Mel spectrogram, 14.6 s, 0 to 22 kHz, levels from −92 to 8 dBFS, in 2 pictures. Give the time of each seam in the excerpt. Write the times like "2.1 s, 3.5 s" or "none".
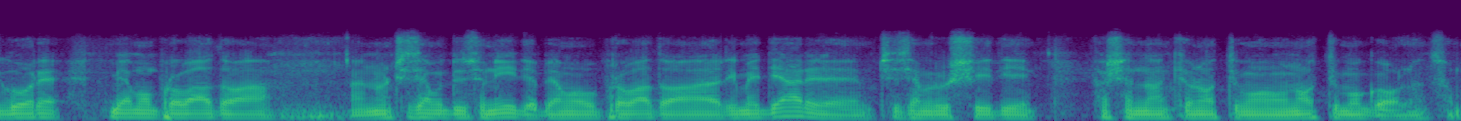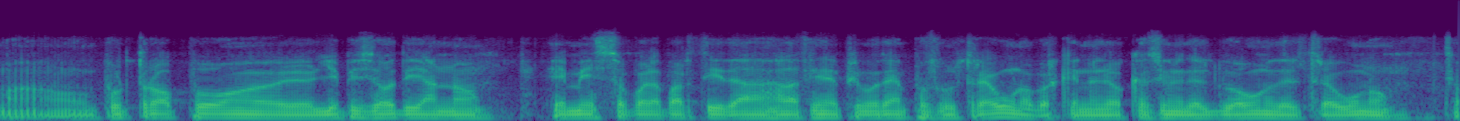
1.8 s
